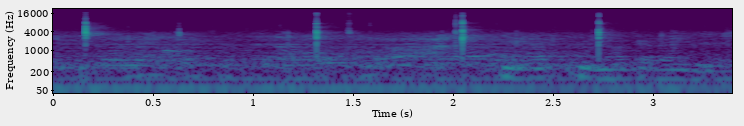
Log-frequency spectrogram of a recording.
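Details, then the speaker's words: Homelite gas string trimmer that won't start, carburetor diaphragm flexed by hand: five crisp, dry clicks about a second apart; diaphragm dried out and brittle from ethanol fuel, snaps instead of flexing, needs replacing with gaskets. "It just clicks. It is so brittle. And that is not going to work. So it's going to have to be replaced."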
